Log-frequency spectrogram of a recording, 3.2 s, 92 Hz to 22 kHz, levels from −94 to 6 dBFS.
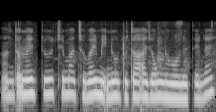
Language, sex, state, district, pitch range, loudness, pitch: Wancho, female, Arunachal Pradesh, Longding, 195-225 Hz, -15 LUFS, 205 Hz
